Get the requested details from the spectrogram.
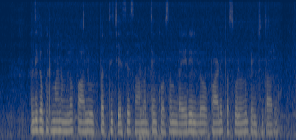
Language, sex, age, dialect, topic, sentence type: Telugu, female, 18-24, Central/Coastal, agriculture, statement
